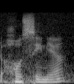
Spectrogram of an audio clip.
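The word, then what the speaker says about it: Rocinha: whole scene yeah yeah the Brazilians they pronounce the R as an H so it's actually poured out as Rosina but they pronounce it ho senior and I yeah I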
